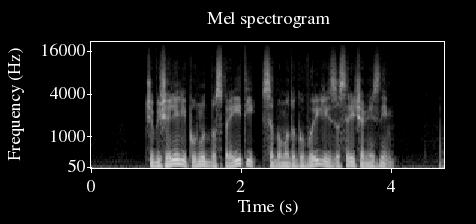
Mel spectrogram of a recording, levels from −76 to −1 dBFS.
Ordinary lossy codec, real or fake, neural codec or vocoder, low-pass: none; fake; autoencoder, 48 kHz, 32 numbers a frame, DAC-VAE, trained on Japanese speech; 19.8 kHz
